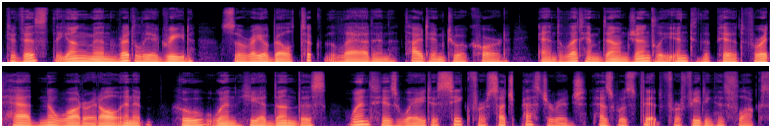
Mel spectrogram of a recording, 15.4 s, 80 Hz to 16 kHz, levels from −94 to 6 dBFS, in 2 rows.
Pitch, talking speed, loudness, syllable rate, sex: 110 Hz, 220 wpm, -20 LUFS, 4.8 syllables/s, male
